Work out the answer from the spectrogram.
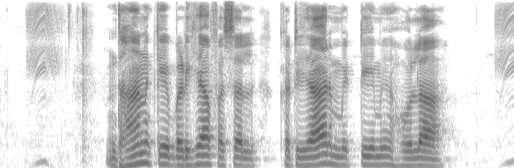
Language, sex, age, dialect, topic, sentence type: Bhojpuri, male, 18-24, Western, agriculture, statement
